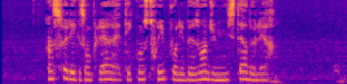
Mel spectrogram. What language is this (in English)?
French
